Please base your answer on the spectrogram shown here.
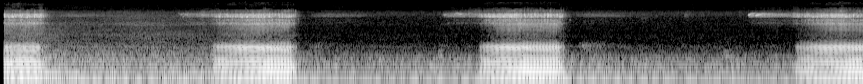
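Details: French Bulldog named Appleboo snoring: harmonic, nasal rasping snores about one second long, three of them spaced roughly two and a half seconds apart, with a faint whistling hiss between breaths.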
